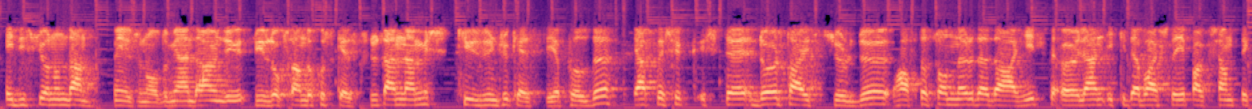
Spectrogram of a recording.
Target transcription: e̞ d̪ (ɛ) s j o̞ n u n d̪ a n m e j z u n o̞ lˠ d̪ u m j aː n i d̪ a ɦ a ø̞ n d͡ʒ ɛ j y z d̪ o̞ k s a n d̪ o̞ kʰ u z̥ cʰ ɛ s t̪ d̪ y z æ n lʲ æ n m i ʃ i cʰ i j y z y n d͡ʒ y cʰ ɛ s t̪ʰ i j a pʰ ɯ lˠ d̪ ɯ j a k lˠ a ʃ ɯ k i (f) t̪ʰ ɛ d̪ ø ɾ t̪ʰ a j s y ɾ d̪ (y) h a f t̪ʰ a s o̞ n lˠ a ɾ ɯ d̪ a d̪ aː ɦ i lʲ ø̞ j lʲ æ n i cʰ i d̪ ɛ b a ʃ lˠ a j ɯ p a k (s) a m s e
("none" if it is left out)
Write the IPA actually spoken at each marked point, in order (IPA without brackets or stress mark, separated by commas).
i, ʃ, y, ʃ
